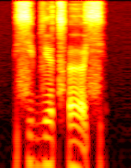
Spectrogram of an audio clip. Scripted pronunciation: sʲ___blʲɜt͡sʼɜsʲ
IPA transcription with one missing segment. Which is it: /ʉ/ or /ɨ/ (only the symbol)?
ʉ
